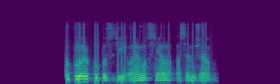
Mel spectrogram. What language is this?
Czech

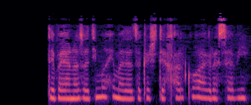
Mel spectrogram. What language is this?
Pashto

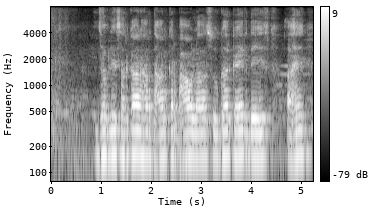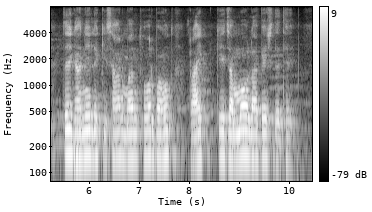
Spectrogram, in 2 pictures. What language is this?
Chhattisgarhi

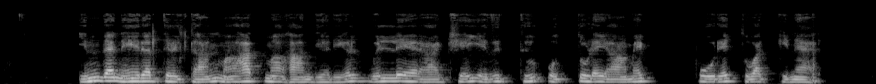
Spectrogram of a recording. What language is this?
Tamil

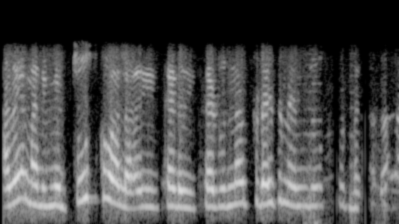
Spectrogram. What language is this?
Telugu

